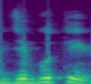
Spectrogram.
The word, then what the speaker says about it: जिबूती: ये डी जिबूती नहीं बनेगी, ये जिबूती, डी इसमें साइलेंट हो जाता है दोस्तों।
